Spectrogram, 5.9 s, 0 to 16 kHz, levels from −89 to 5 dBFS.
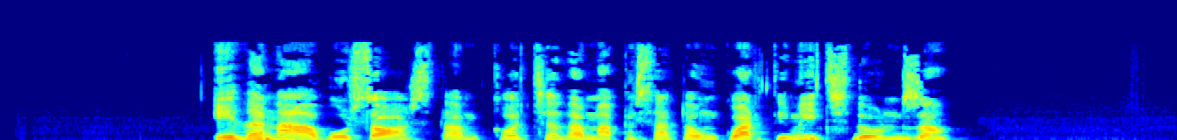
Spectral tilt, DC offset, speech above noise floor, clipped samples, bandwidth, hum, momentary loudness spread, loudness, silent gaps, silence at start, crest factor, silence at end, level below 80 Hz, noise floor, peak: -3 dB/octave; under 0.1%; 51 dB; under 0.1%; 11.5 kHz; none; 8 LU; -24 LUFS; none; 1.05 s; 22 dB; 1.15 s; -76 dBFS; -75 dBFS; -4 dBFS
